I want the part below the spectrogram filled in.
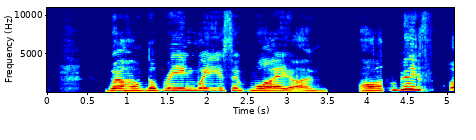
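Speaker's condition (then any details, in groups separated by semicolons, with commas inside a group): Cerebral palsy; wheelchair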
